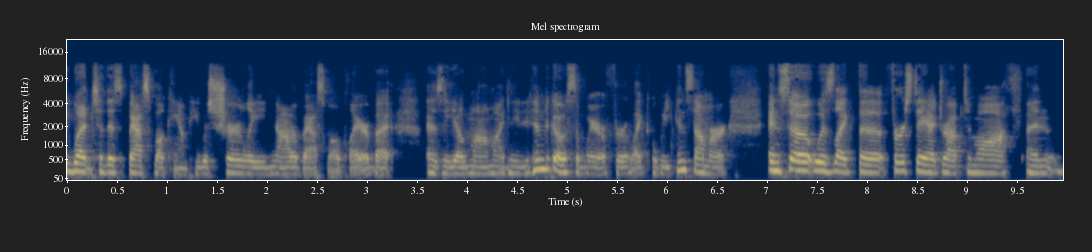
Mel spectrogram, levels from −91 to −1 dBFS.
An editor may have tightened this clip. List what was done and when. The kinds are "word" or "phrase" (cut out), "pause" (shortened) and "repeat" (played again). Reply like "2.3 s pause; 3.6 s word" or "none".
3.5 s pause; 4.4 s word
